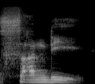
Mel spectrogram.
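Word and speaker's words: sandhi: process of combining words in poly is called Sandi which which is spelled s a n DHI and if you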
